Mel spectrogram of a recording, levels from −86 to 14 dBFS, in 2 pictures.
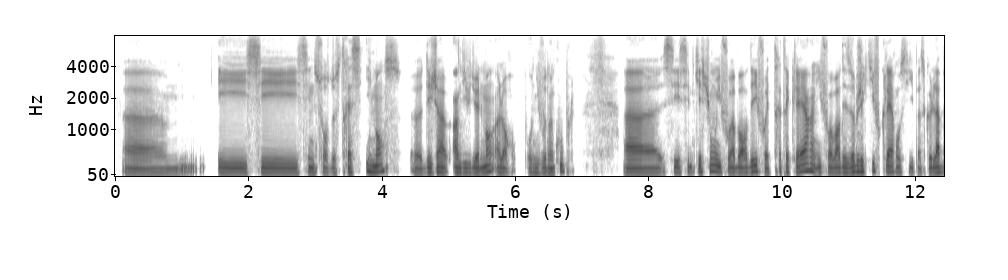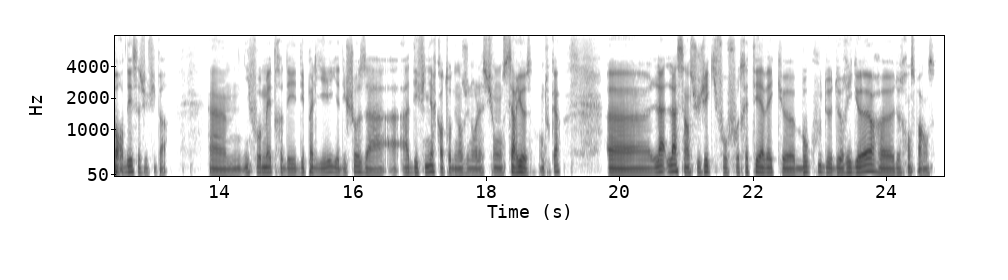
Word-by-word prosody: hem, 90 -1 -3 0.6
et 95 -1 +1
c'est 95 -1 0
c'est 95 - -6
une - - +1
source 100 -1 -5
de 95 - -4
stress 100 +1 -4
immense, 120 +1 +1 0.2
heu, 90 -1 -1
déjà 100 +1 +2
individuellement 100 +2 +2
alors 100 -3 -2 0.2
au 95 - -6
niveau 95 0 -3
d'un 90 -1 0
couple, 125 +7 -7 0.8
heu, 90 0 +3
c'est 110 - -3
c'est 110 - -8
une 105 - -7
question 120 +4 0
il - - +3
faut 105 0 -2
aborder, 100 +3 +2
il 120 - +3
faut 105 -6 -3
être - - -7
très - - -5
très - - -2
clair, 135 +5 +4
il 100 - -1
faut 105 -1 -4
avoir 100 +1 +3
des 100 0 +1
objectifs 115 +4 +1
clairs 110 -1 +2
aussi 100 -1 -5
parce 85 - -9
que - - 0
l'aborder 105 +3 +4
ça 110 - -6
suffit 95 -1 -11
pas. - - -9 0.6
Hem, 85 0 -1
il 100 - -4
faut 105 - -3
mettre 100 -1 0
des 90 0 -3
des 100 - -5
paliers, 95 0 -2
il 110 - -2
y - - -1
a - - -3
des 90 - -10
choses 105 +1 -3
à 85 -1 -3
à 90 - -10
à - - -2
définir 105 +5 0
quand 90 - -4
on - - -1
est 90 - -3
dans 90 - -1
une 90 0 -8
relation 90 +2 -3
sérieuse 105 0 +4
en - - -6
tout - - -18
cas. 115 - -1 0.8
Heu, 90 0 +4
là 110 +5 +4
là 125 +2 +6
c'est 125 - -1
un - - +3
sujet 105 +2 0
qu'il - - -11
faut 100 - -6
faut 100 - -8
traiter 105 +3 +2
avec, 95 -1 0
heu, 90 -1 +2
beaucoup 105 +5 -3
de 100 -1 -1
de 95 +1 -2
rigueur, 105 +3 +5
heu, 90 -1 +3
de 90 - -4
transparence. 90 -2 -5
95 Hz, 215 wpm, -25 LUFS, 90-105 Hz, 0.8 s, là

